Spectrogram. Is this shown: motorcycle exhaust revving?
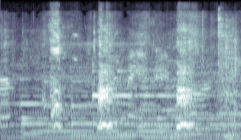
no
